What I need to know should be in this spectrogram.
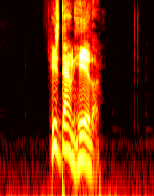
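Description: A man speaks a short, lively phrase close by.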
